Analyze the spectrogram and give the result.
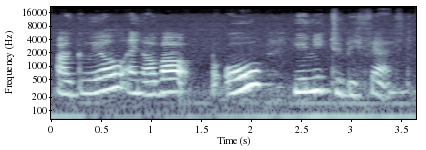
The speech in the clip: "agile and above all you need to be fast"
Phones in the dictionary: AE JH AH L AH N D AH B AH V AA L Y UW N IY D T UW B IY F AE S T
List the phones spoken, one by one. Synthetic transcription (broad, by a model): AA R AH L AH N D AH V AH AA L Y UW N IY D T UW B IY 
